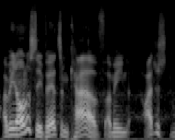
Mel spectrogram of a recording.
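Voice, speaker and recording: A man's voice: mid-range voice, big pitch swings, fast. Stuffy-nosed man commentating a strategy game. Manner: chatty and wry, with frequent ums and self-corrections. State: stuffy with a cold. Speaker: game channel host commenting a battle replay.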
